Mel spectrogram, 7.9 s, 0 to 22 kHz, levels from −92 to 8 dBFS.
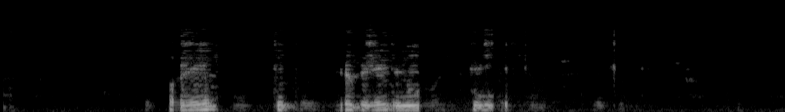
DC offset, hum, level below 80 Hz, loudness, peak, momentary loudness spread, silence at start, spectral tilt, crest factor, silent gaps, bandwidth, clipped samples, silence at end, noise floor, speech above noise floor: under 0.1%; none; -60 dBFS; -37 LUFS; -22 dBFS; 14 LU; 1.7 s; -9 dB/octave; 20 dB; none; 6.6 kHz; under 0.1%; 2.8 s; -88 dBFS; 54 dB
